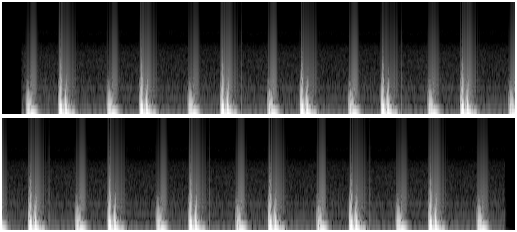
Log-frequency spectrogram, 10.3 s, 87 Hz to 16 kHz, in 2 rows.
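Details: Split second heart sound, widening on inspiration, steady heartbeat near 75 a minute with S2 splitting into two close clicks; can be physiological or pathological, e.g. atrial septal defect.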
